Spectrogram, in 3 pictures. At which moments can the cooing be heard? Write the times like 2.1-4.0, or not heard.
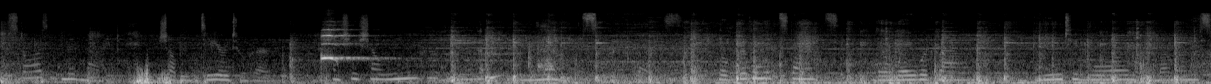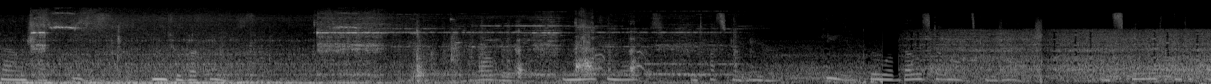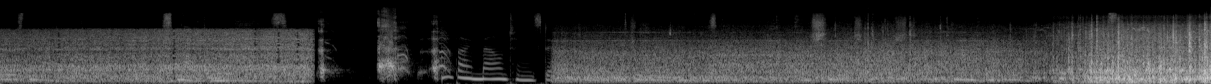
32.4-36.2.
